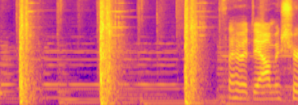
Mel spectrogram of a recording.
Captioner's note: pan thuds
